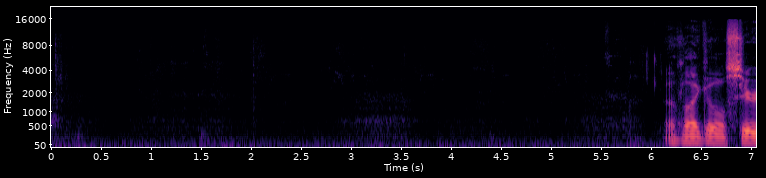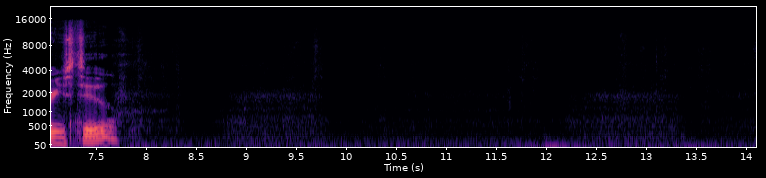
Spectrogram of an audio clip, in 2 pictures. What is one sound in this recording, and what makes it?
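Trading cards slide and flick against each other as they are flipped through by hand.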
